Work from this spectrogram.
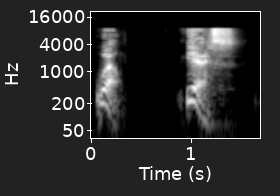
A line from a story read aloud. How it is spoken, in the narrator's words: answered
